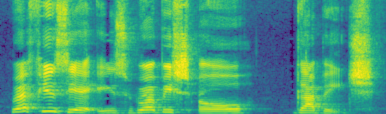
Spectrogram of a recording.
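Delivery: ordinary talk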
